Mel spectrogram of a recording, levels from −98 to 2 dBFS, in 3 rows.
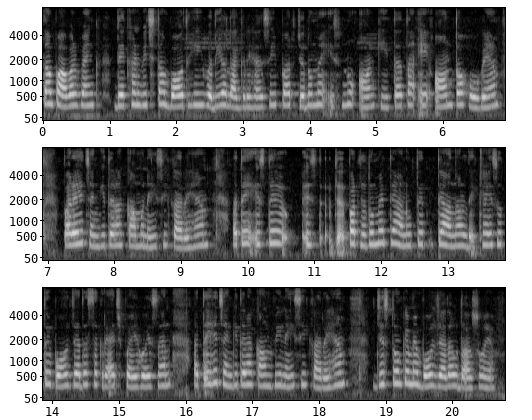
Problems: background sounds at intervals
